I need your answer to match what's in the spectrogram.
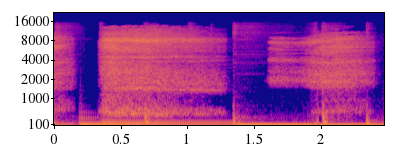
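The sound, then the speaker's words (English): Someone imitates heavy breathing before holding their breath: two long, loud, rasping breaths, one drawn in and one pushed out, with no talking. “You can hear him breathing a mile away when he's about to do one of these.”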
